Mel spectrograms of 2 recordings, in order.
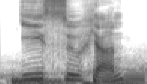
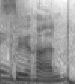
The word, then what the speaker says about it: Lee Suhyun: You give me Lee Suhyun. Did I say it right, Stephanie? Yeah. Yes. Good job. Yay. Lee Suhyun.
